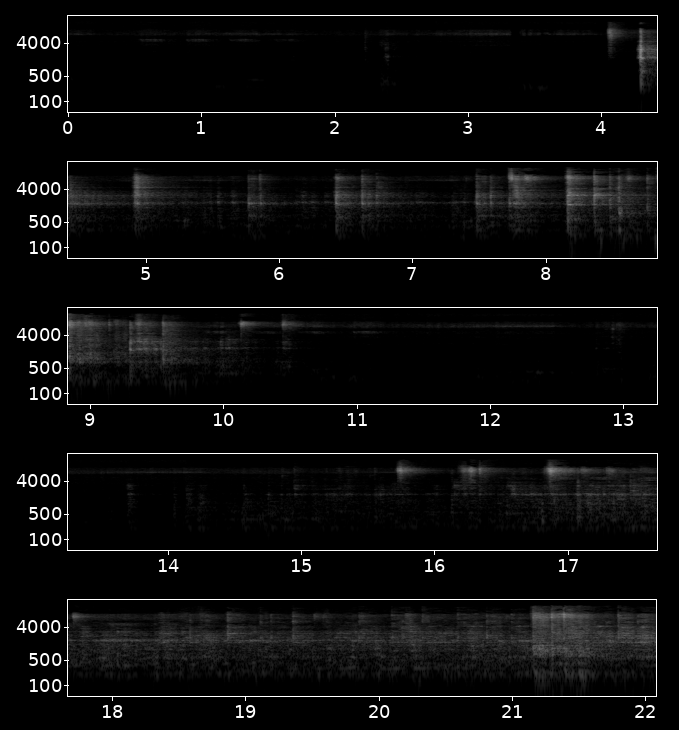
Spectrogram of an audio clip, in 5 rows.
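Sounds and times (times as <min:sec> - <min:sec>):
marbles rolling and clacking: 0:04.1 - 0:10.6, 0:13.7 - 0:22.0.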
